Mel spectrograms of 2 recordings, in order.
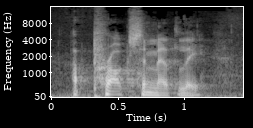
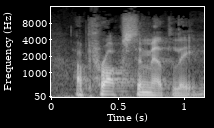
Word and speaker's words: approximately: Approximately. Otra vez la R, y la L que está por ahí. Approximately. Y la I como una E. Approximately.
